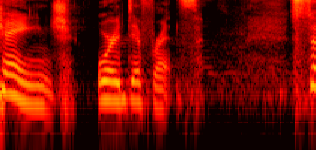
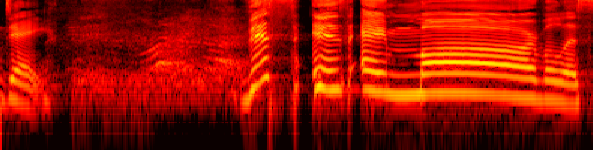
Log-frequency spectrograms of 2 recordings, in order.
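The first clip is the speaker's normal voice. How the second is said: enthusiastic declaration; 3 dB louder than usual. Shown as a demonstration. Preacher leading the congregation in a loud, rousing declaration. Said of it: "can you do it with me this morning".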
